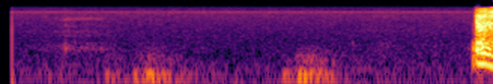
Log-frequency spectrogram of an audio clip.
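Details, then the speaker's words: A sleepy person sneezing: two soft breaths, then a sudden sharp burst of air at the end, consistent with a sneeze. "I'm so glad I got that on video I'm going die to get his sneezes on video"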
